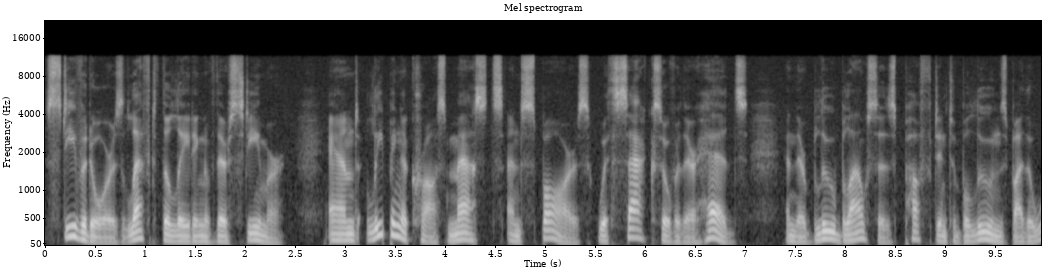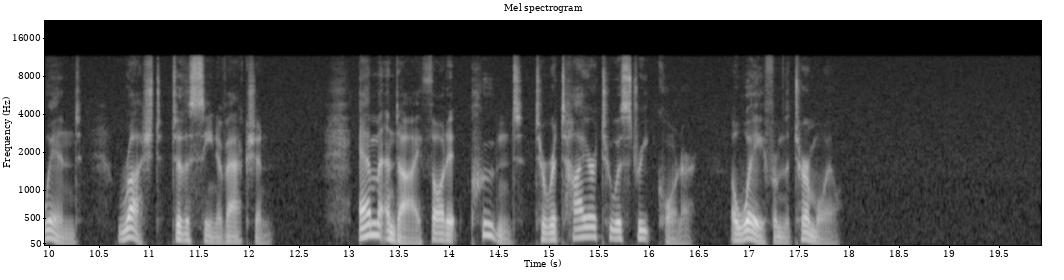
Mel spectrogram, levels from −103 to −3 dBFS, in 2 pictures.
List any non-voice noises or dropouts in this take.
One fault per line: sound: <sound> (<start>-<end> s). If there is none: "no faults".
no faults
